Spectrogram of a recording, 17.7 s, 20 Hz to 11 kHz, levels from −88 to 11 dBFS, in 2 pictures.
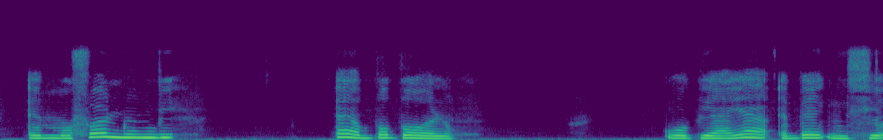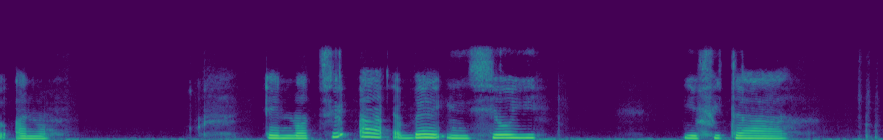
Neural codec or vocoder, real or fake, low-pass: codec, 16 kHz, 8 kbps, FreqCodec, smaller model; fake; 7.2 kHz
